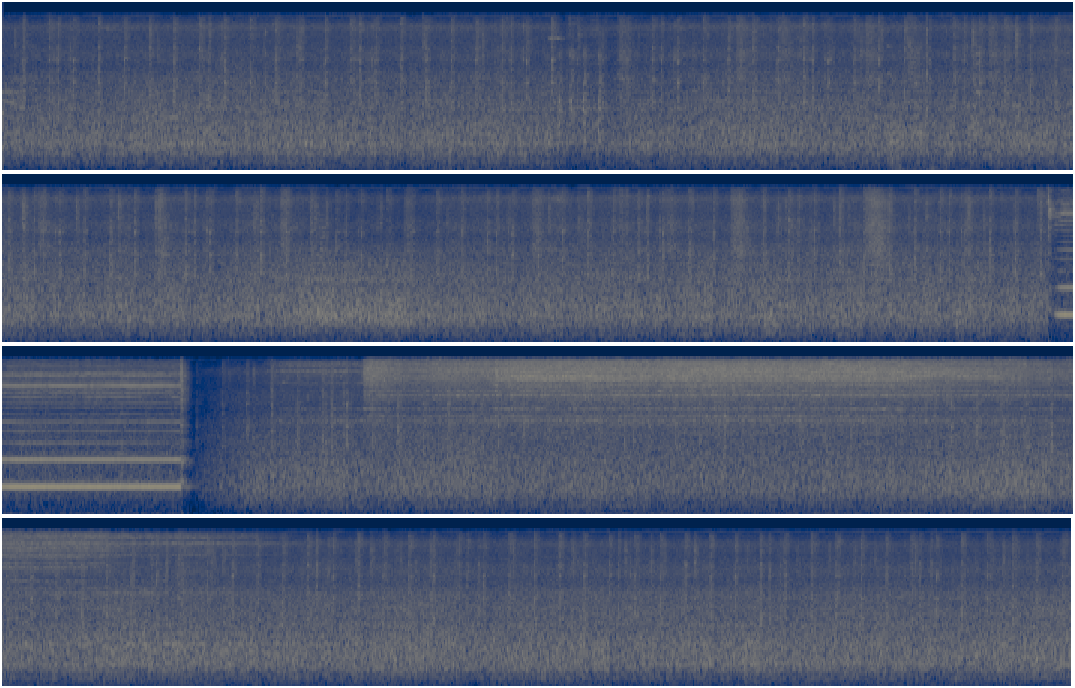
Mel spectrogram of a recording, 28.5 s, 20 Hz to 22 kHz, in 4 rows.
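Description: Steady running noise of an FS E.656 electric locomotive heard from inside its cab, with one loud, steady horn blast lasting about a second and a half about halfway through.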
